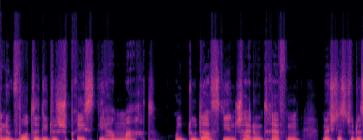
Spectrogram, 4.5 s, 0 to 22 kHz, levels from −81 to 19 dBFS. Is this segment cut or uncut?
uncut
